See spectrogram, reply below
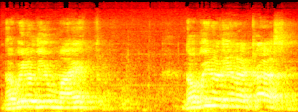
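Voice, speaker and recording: A man's voice: sits high, moderate pace. A man preaching a sermon as pastor, telling a story and often calling to his listeners as brothers. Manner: animated preaching, addressing listeners as hermano. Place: church hall. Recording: echoey church recording from far off.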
